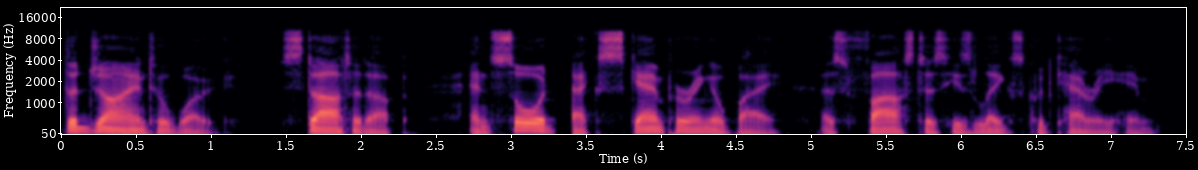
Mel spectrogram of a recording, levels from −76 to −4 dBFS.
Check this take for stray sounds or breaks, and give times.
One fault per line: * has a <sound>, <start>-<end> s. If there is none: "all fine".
* has a dropout, 3.3-3.4 s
